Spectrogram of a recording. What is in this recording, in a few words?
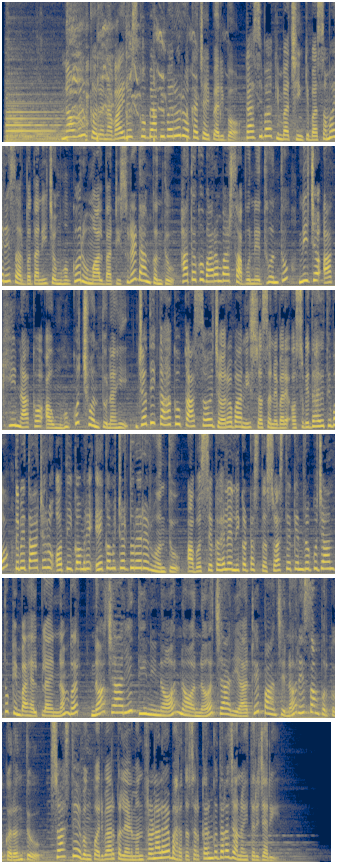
Cough Radio Odiya; Radio spot on key behaviours COVID-19 Odiya; SARS-CoV-2; UNICEF IEC eWarehouse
